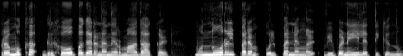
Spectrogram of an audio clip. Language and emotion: Malayalam, neutral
